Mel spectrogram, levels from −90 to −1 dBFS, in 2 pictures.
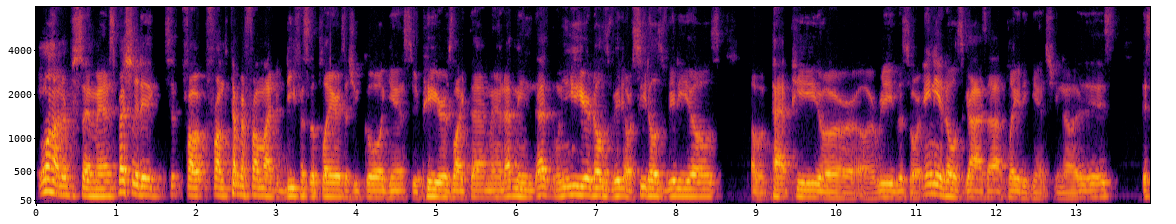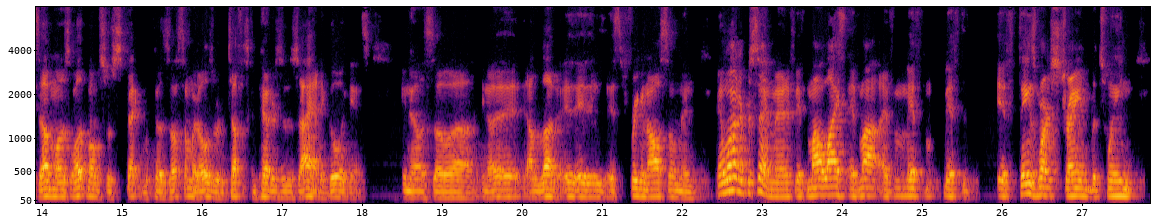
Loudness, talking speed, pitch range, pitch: -18 LUFS, 235 wpm, 100-120 Hz, 110 Hz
